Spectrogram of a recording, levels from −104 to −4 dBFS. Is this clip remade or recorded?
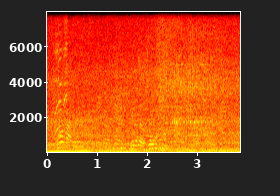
recorded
